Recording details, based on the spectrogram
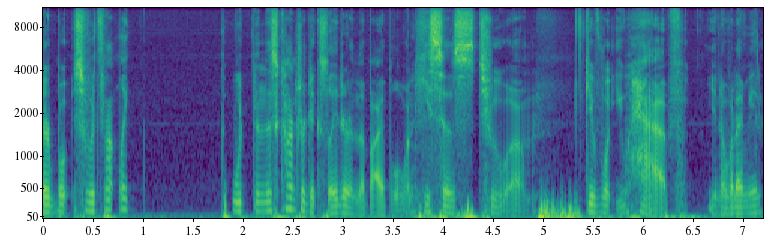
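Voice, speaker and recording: Quietly and at a moderate pace, a man is talking. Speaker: podcast host. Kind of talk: reading aloud with casual commentary.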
